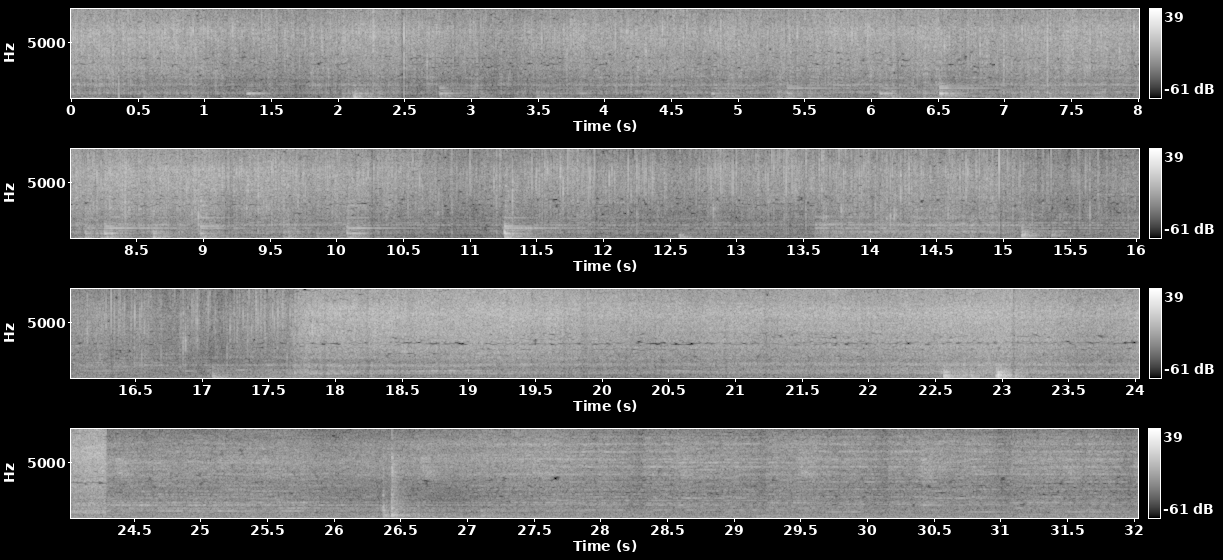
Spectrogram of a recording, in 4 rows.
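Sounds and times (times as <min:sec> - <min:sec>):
onions sizzling in a pot: 0:00.0 - 0:24.4
sauce pouring onto hot onions: 0:16.9 - 0:24.3.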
